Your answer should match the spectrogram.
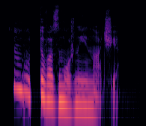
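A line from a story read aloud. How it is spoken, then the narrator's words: Grumbling cat. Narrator (Russian): проворчал кот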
